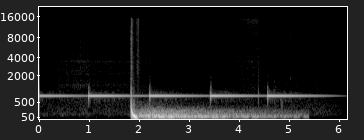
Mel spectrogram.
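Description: Trailer sound effects: a steady high tone held throughout, with a few faint ticks on it. About two seconds in, one loud deep boom hits, and its low rumble sinks and dies away over the next three seconds or so.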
